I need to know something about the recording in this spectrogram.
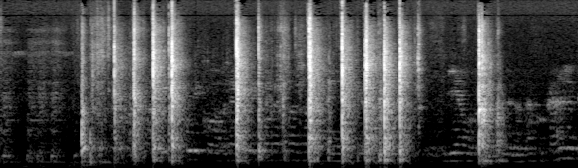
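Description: A tool taps on pebbles on the floor in quick, sharp knocks.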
